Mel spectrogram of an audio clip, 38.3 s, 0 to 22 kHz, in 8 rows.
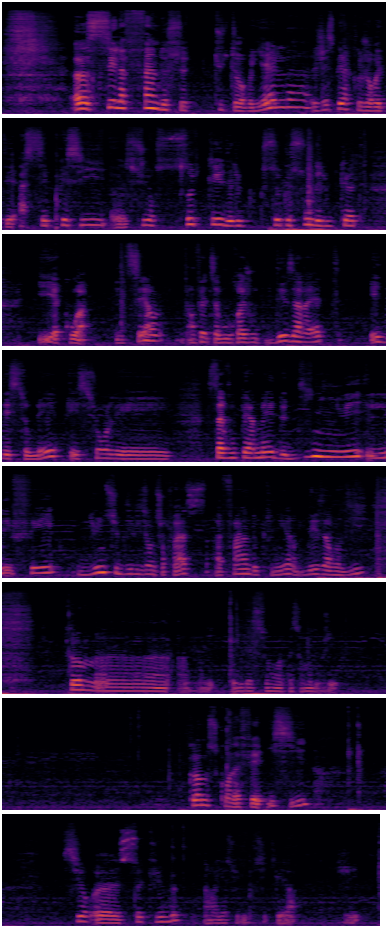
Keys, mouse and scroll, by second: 27.0 Tab, 33.2 alt+h, 36.2 right click.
